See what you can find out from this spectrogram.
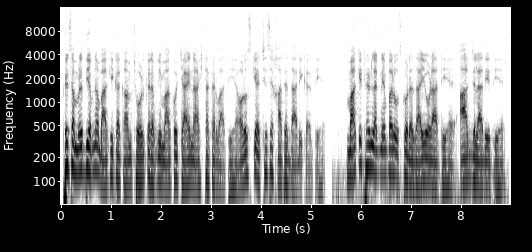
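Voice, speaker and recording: A man narrating a cartoon story in a steady, scripted way. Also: sits low, a little fast.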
